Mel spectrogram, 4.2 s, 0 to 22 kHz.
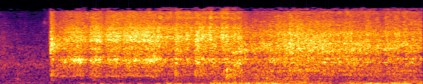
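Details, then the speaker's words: Rebuilt Mini R53 Cooper S engine first start: brief metallic rattle for a couple of seconds fading into idle, suspected chain flopping until tensioned; engine management light on. "sounded rattly at first but i think that was just a chain flopping the tension is gone we're idling engine management light"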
